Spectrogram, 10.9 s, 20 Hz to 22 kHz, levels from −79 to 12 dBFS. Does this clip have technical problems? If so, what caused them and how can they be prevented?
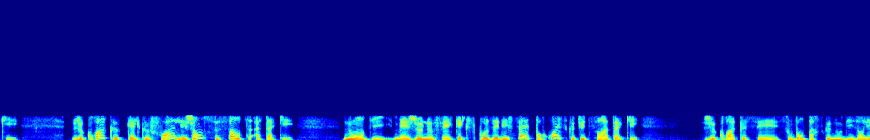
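No, nothing stood out as a technical problem on listening to this speech clip.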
